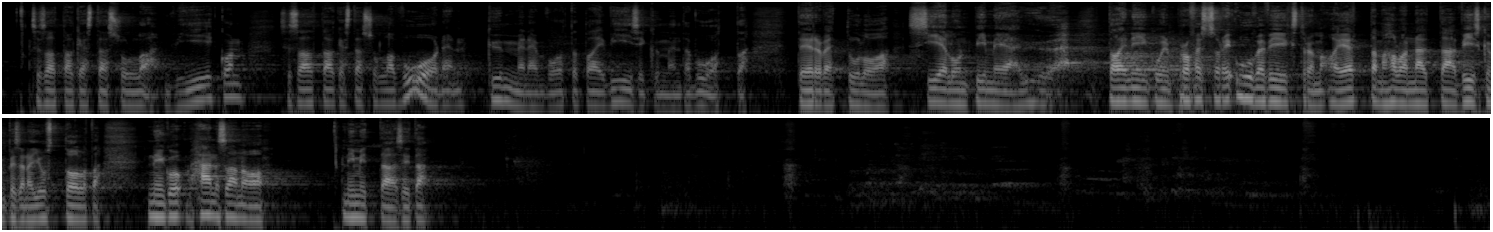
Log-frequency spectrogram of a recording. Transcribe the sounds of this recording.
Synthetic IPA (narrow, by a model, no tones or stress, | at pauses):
sesɑːt̪ːɑːkest̪æːssulːɑ̰ʋiːkonsesɑːt̪ːɑːkest̪æːssulːɑʋuodenkymːeneʋʋuot̪ːɑt̪ɑiʋiːsikymːent̪æʋuot̪ːɑt̪erʋet̪ːuloɑsielunpimeæyøt̪ɑiniːŋkuimprofesːoɾiʔuːʋeʋiːkst̪rømɑjet̪ːɑmæɦɑluɑnnæyt̪ːæːʋiːskympːisenæjust̪t̪olt̪ɑniːŋkuhænsɑnoː | nimit̪ːæːsit̪æ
